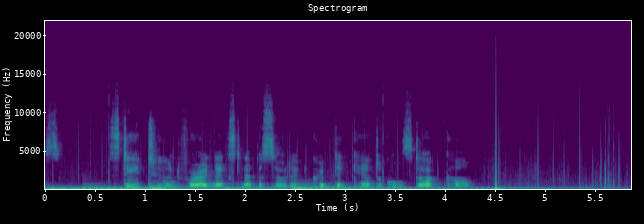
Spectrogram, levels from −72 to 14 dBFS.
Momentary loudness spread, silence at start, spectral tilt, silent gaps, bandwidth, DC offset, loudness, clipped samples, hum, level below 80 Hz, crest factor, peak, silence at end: 22 LU; 0 s; -7 dB/octave; none; 11 kHz; under 0.1%; -21 LUFS; under 0.1%; none; -30 dBFS; 18 dB; -4 dBFS; 0.05 s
